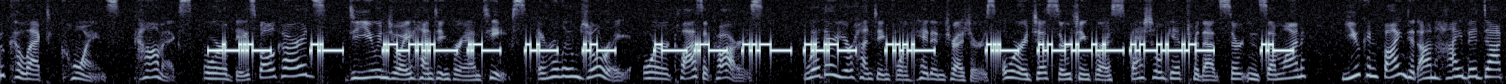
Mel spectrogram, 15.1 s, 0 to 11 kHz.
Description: TTY/TDD text telephone tones (45.45 baud Baudot), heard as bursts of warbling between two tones, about 400 Hz shift, 1600 Hz centre, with speech in English. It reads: SHE BECAME THE PRINCIPAL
